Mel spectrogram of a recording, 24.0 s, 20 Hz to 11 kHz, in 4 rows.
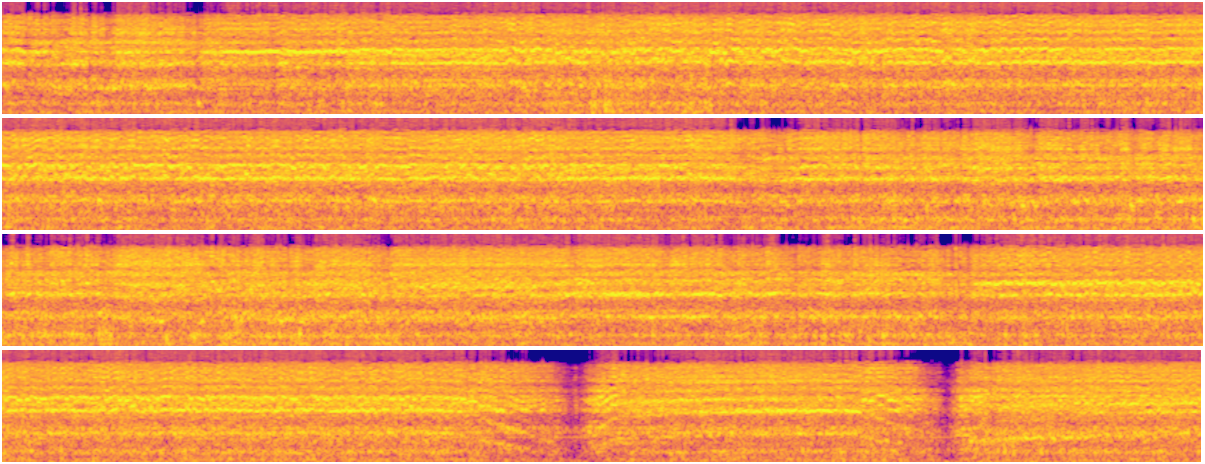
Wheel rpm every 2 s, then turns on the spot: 210, 210, 210, 210, 220, 230, 210, 230, 220, 190, 150, 160.
none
